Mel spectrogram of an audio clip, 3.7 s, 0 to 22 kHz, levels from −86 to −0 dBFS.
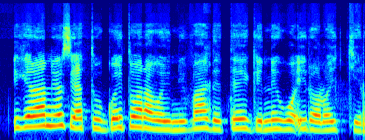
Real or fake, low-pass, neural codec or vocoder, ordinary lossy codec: fake; 19.8 kHz; vocoder, 44.1 kHz, 128 mel bands, Pupu-Vocoder; Opus, 24 kbps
